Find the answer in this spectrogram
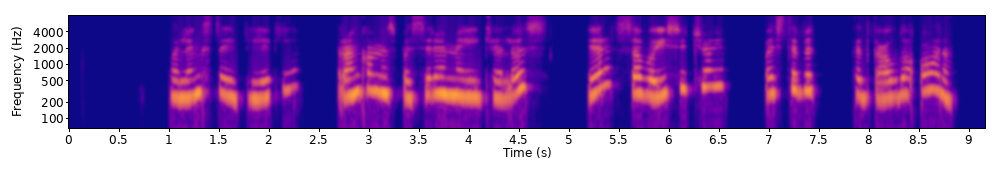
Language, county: Lithuanian, Alytus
